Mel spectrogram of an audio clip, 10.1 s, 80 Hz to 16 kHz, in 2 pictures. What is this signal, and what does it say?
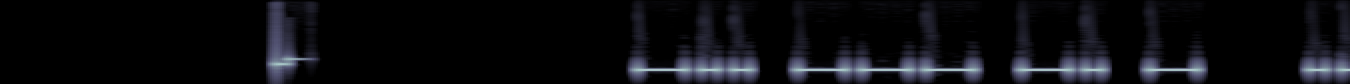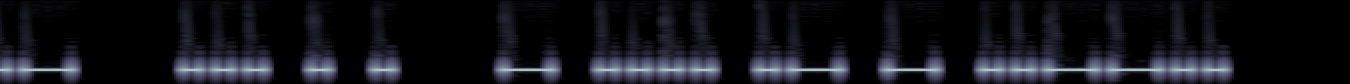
Morse code, heard as a keyed tone, about 20 wpm, 700 Hz. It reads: DONT U SEE THAT?
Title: Sentences from Top 300 Words and Abbreviations 20wpm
